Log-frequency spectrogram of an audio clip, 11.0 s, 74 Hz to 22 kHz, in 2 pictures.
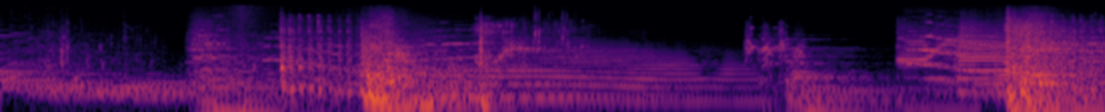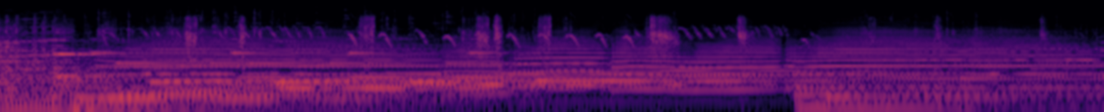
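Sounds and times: cartoon music: 3.8 - 11.0.

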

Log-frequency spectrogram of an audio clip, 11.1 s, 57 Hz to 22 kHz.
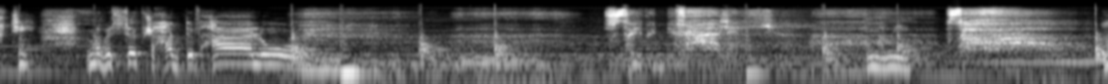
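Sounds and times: low music drone: 0.0 - 11.0.

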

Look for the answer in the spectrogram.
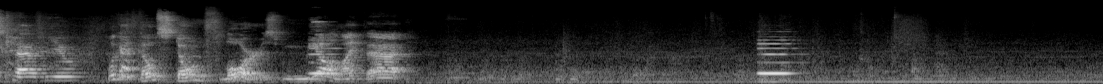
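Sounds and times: low hum in elevator cab: 0.0 - 11.0
elevator electronic chime: 3.1 - 3.8, 7.6 - 8.2.

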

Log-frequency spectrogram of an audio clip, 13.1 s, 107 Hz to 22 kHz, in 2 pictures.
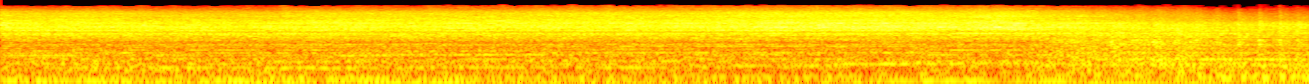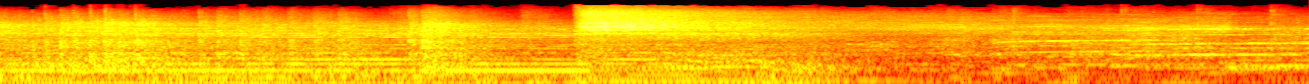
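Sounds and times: drum kit: 0.0 - 13.0
electric guitar: 0.0 - 13.0.

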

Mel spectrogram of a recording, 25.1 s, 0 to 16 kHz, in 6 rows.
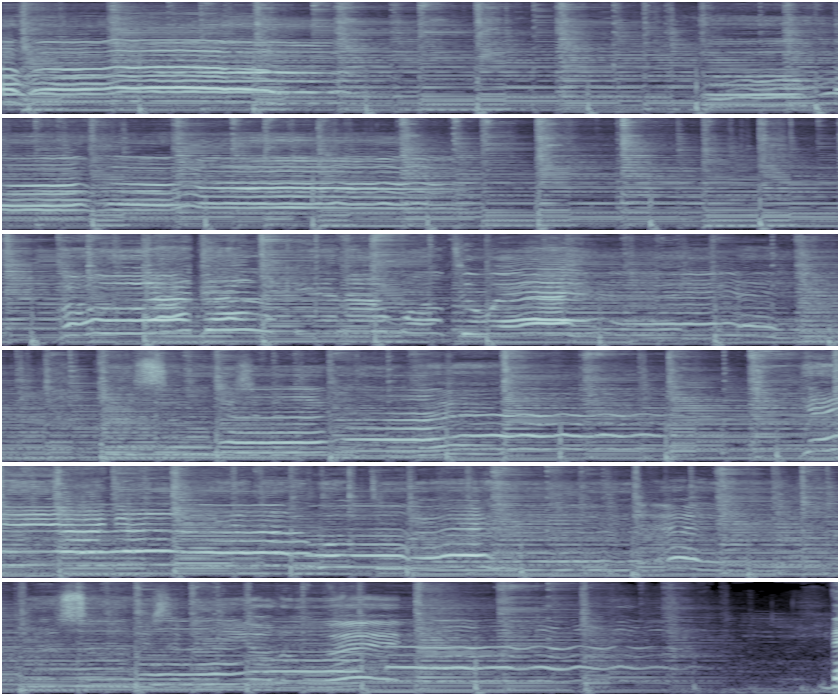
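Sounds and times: women singing: 0.0 - 7.6, 8.4 - 25.0
acoustic guitar strummed: 0.0 - 25.0.

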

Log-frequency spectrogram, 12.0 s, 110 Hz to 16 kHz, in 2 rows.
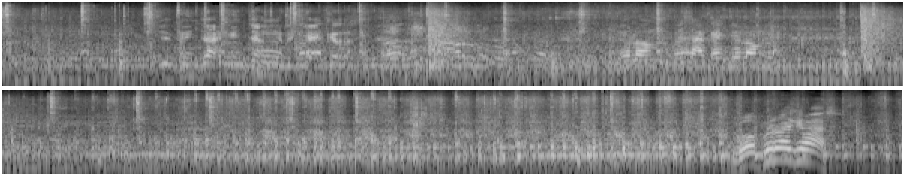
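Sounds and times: equipment knocking and clattering: 0.0 - 4.6, 5.5 - 9.4
engine idling: 0.0 - 11.0.

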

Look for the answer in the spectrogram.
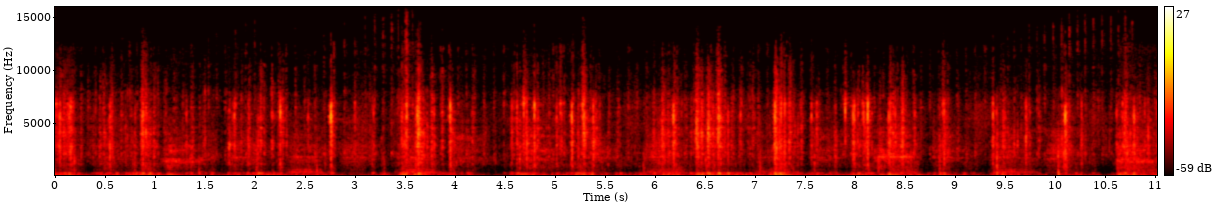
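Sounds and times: bicycle knocks and rattles: 0.0 - 11.0.

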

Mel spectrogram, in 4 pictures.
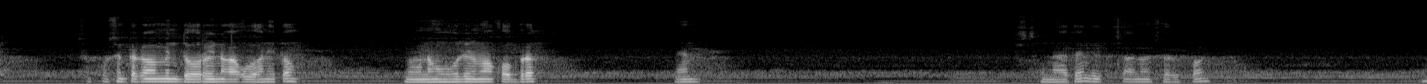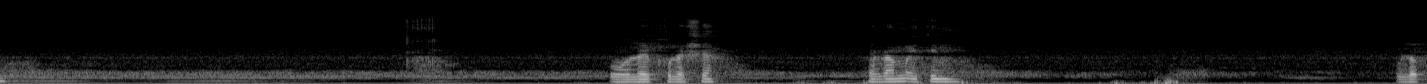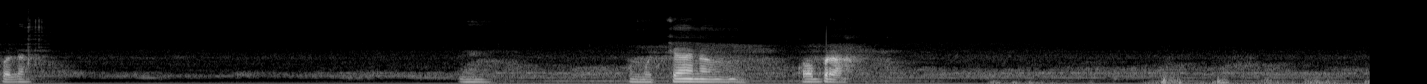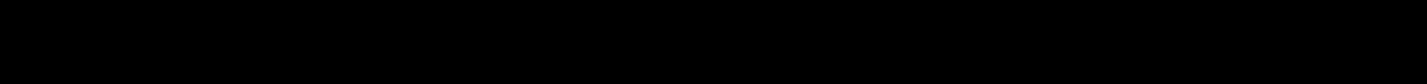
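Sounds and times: low background hum: 0.0 - 42.2
low rumbling: 0.0 - 42.2.

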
